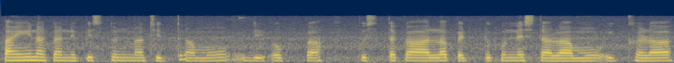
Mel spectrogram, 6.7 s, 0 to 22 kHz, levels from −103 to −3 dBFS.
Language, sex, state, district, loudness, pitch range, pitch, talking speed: Telugu, female, Andhra Pradesh, Sri Satya Sai, -21 LUFS, 170-185 Hz, 175 Hz, 80 wpm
